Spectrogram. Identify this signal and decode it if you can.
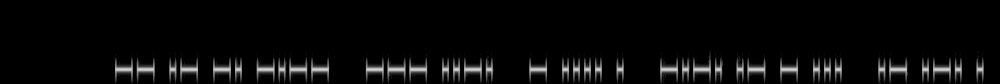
Morse code, heard as a keyed tone, about 22 wpm, 700 Hz. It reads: MANY OF THE CATS ARE
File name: practice / 22wpm / Sentences with 3-Word Phrases - 22wpm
